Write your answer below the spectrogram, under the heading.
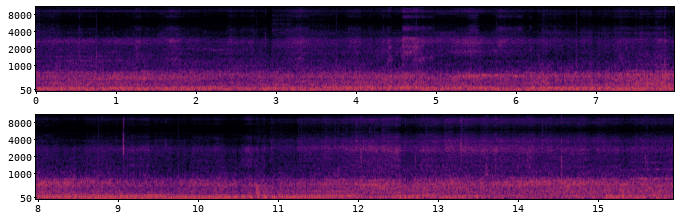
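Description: Steady low rumble with rustling: handling and movement noise on a helmet-mounted external microphone as the player walks.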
